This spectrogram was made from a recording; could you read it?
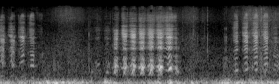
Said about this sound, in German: Oh, jetzt muss ich mal anhalten. Da sind ja zwei nette Ziegen hier im Gatter, direkt neben dem Weg.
